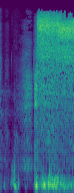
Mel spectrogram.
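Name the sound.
person hissing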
